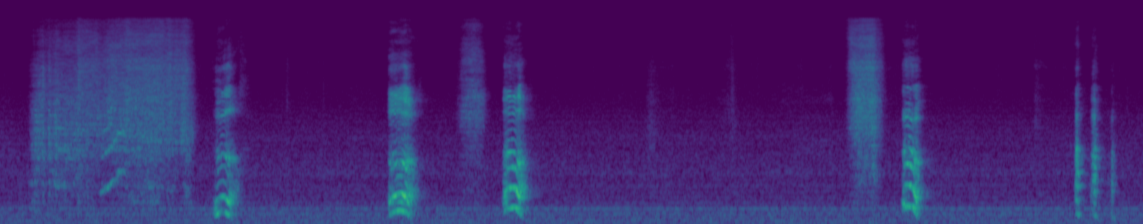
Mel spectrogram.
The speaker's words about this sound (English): By the way, guys, this my stupid post-nasal drip is really bothering me. I'm going to blow my nose quick. Hold on.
